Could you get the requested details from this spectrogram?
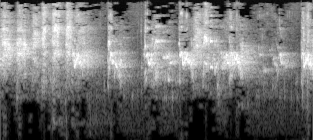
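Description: Budgerigars chatter in a busy, scratchy warble of rapid high chirps and squawks, broken by brief pauses, with several birds overlapping.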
